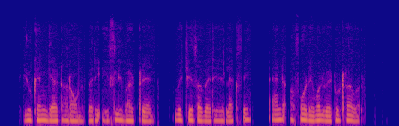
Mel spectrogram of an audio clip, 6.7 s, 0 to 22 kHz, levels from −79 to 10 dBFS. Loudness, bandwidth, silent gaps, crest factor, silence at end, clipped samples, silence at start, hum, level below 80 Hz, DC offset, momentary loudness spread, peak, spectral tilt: -29 LUFS; 13 kHz; 2.72-2.81 s, 4.22-4.47 s; 18 dB; 0.65 s; under 0.1%; 0.4 s; none; -58 dBFS; under 0.1%; 8 LU; -10 dBFS; -8 dB/octave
